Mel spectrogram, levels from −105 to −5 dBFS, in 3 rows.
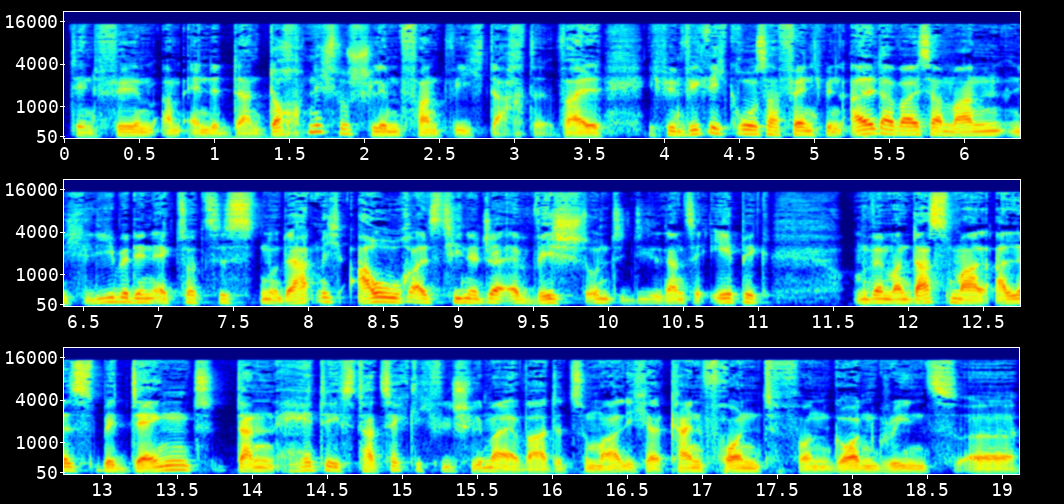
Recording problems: none

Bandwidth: 14.5 kHz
